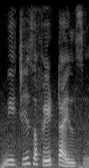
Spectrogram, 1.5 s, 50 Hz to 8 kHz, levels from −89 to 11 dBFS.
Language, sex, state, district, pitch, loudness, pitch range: Hindi, female, Uttar Pradesh, Varanasi, 225 Hz, -20 LUFS, 205-235 Hz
